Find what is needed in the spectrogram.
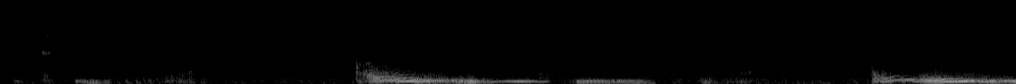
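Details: Boxer dog reacting to a loud stomach growl: low gurgling rumbles in bursts, typical growling stomach from normal gut movement (borborygmi).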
